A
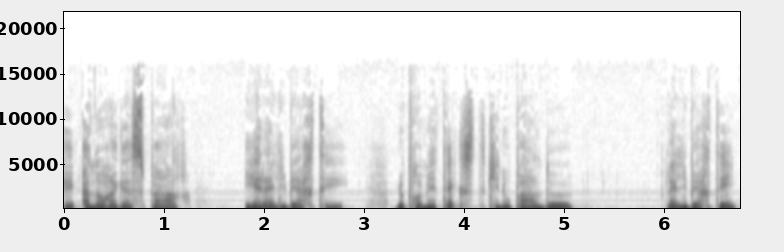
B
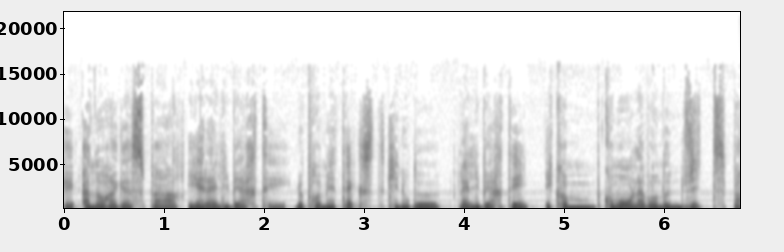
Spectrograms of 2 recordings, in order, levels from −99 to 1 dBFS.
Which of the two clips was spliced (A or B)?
B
